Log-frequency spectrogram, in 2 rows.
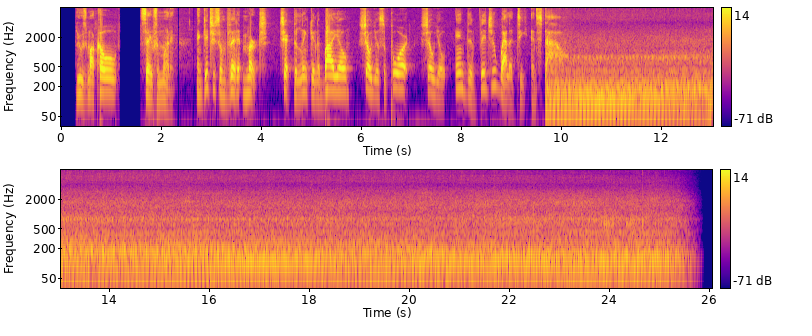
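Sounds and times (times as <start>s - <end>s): car engine running: 9.7s - 25.8s.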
